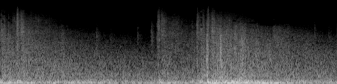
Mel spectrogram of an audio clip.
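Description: Heavy booming tank cannon shots in World of Tanks with crackling gunfire, a few sharp blasts rising over a constant rumbling battle din.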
